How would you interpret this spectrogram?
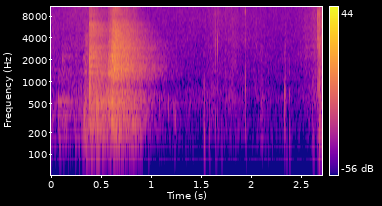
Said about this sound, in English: Trying to lock the door, so.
